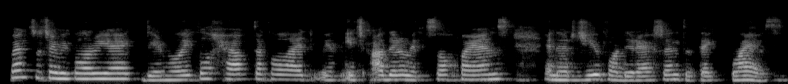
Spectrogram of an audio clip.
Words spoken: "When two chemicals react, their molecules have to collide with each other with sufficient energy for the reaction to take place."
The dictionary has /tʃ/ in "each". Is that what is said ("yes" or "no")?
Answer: yes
